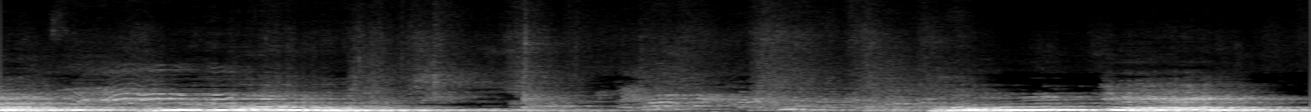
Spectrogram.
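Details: A calf bawls on the eve of Eid al-Adha, its calls drawn out and sliding downward. A dip to rough, quieter sounds follows before another strong, rising cry.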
